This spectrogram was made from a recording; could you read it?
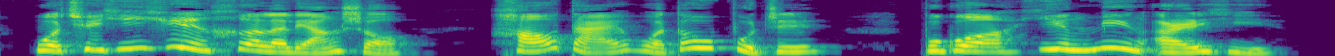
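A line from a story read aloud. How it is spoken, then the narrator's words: Eager, laughing. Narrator (Chinese): 史湘云一心兴头，先笑说道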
